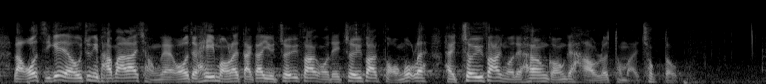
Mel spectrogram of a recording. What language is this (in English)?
Cantonese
